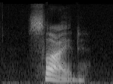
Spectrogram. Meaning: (verb) 1. To (cause to) move in continuous contact with a surface 2. To move on a low-friction surface 3. To drop down and skid into a base 4. To lose one’s balance on a slippery surface
- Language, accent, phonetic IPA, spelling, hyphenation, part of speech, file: English, US, [ˈslaɪ̯d], slide, slide, verb / noun, En-us-slide.ogg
